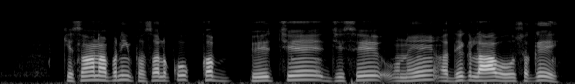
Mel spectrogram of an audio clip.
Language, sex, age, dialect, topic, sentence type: Hindi, male, 25-30, Kanauji Braj Bhasha, agriculture, question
